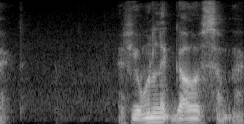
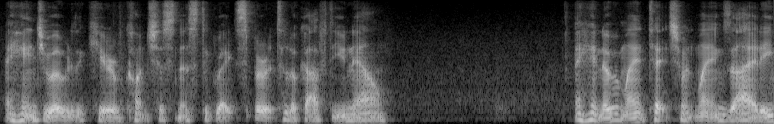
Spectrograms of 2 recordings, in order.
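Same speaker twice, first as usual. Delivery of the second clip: put-on lightly higher, tender child farewell; inner child voice; 8 semitones higher than usual. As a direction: let go with a child's sorrowful love. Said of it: "in that voice I've just been using".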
